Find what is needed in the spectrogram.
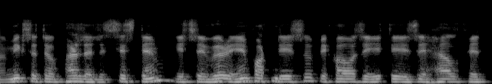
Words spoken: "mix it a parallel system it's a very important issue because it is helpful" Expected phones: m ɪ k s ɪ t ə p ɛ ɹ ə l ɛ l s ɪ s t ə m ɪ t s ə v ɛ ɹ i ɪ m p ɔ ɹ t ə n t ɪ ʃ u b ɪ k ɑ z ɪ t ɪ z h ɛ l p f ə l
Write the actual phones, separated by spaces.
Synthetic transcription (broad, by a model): m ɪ k s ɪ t ə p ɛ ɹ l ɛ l s ɪ s t ə m ɪ t s ə v ɛ ɹ i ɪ m p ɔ ɹ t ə n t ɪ s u b ɪ k ɑ z ɪ t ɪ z h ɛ l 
